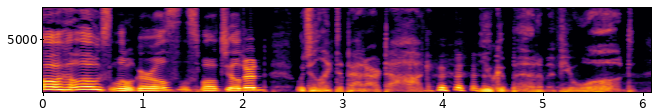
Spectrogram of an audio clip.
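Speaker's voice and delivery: odd, high, swooping, weird sing-song voice. Retelling how Tara spoke to small children on the street; imitating Tara's weird voice. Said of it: "she used that weird voice when she did it".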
